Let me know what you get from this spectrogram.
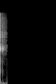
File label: PERC SNAP; SNAPS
